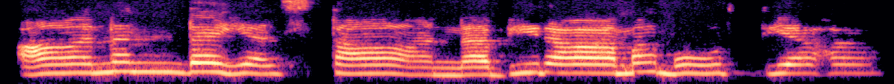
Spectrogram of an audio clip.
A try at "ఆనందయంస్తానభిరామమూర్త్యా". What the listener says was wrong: అక్కడ ఆనందయం అన్న ఆనందయం అన్న అక్కడ ఆనందయన్ తాన్ రెండు కలిపితే ఆనందయం స్థాన్, పెదాలు చక్కగా మూసి అప్పుడు పలకాలి. కలిపేయండి. ఆనందయం స్థానభిరామమూర్త్యా.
